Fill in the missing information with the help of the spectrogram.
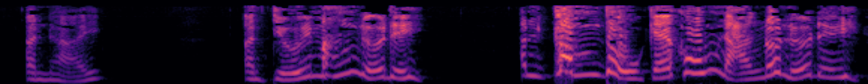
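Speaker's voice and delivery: rising to an angry shout; bitter outburst. Acted. Woman lashing out at Hải, angry shout.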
